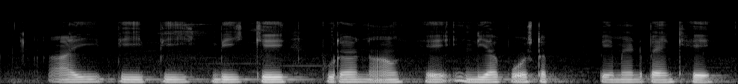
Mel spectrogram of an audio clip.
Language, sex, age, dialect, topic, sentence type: Chhattisgarhi, male, 18-24, Western/Budati/Khatahi, banking, statement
